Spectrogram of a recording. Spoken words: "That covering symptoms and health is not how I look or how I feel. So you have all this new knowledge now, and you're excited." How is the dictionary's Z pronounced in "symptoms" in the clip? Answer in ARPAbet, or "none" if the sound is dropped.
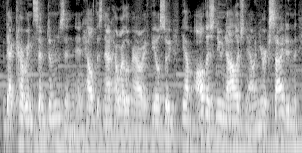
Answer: Z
